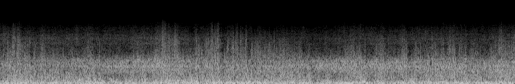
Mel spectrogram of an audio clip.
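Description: Steady running noise of a passenger train under way, with wind buffeting the microphone and faint, irregular clicks.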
